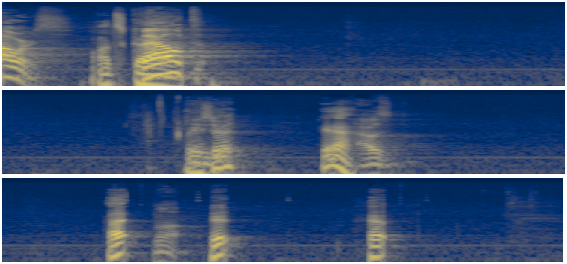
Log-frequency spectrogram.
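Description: A man speaks into a close microphone in short phrases with pauses.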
